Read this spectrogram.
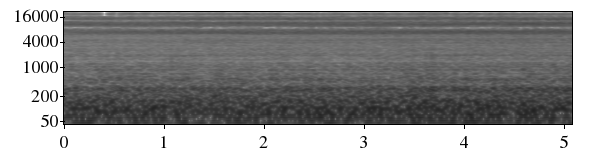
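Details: Comfortmaker gas furnace recorded with the phone held close to the burner flames: steady deep roar with an even flutter and no pops or rumble surges; the burner is firing normally.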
